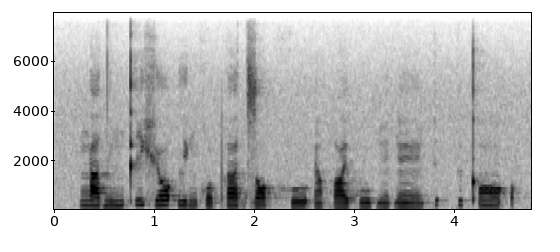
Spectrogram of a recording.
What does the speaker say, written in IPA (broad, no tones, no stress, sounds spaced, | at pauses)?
ŋ a d ĩ ŋ tʼ i xʲ ɔ ʔ lʲ e ŋ χʷ ɛ pʰ ɐ d͡z ɔ k x u ʔ ɛ̃ qʷ e p u ɠ ĩ ɗ ẽ k | k ɨ kʼ ɔ̃ ʔ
